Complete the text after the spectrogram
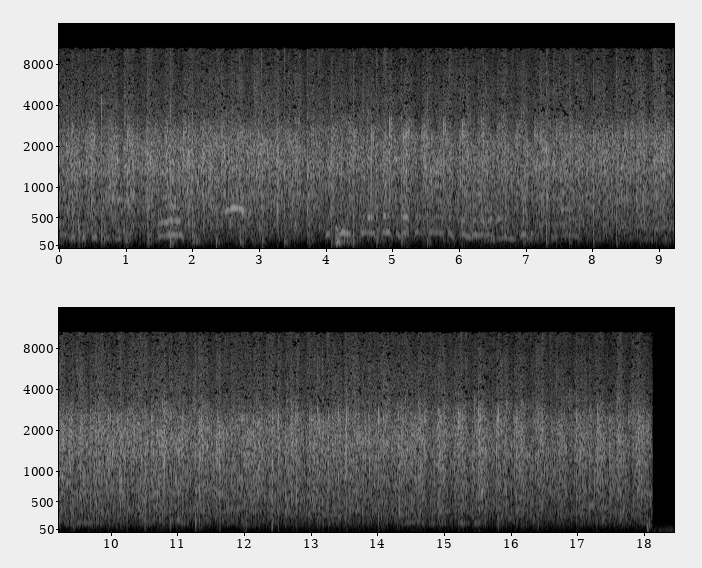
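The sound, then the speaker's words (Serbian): Loud, dense applause from an audience after a live poetry reading, a steady wash of many hands clapping that holds evenly for about eighteen seconds and then cuts off abruptly. “Ja vas molim jedan veliki aplauz.”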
